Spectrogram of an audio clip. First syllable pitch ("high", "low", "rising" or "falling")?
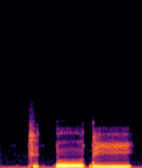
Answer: low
